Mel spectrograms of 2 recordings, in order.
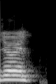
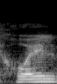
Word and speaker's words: Joel: Mi nombre completo es Joel Benedicto Vilche Gutiérrez, aunque algunos lo pronuncian como Joel, yo a veces prefiero que lo pronuncien con la J fuerte como como dice en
